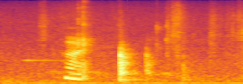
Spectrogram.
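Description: A brief wordless vocal sound, then a sharp knock and a few lighter clicks as a plastic collar cutter is handled and set down on a cutting mat.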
